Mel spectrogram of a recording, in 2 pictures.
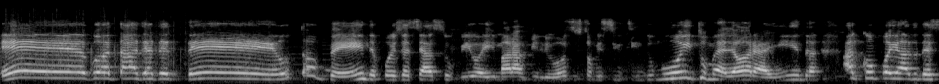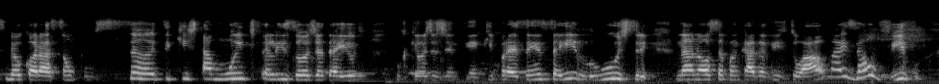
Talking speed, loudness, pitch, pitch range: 140 wpm, -23 LUFS, 230 Hz, 200-270 Hz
